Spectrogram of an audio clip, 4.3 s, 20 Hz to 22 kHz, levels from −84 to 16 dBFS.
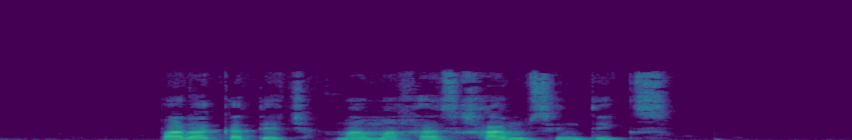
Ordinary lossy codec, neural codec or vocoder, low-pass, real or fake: MP3, 48 kbps; none; 10.8 kHz; real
